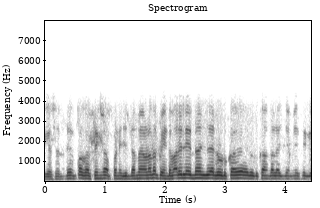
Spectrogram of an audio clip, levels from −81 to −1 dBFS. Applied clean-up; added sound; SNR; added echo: none; none; none; none.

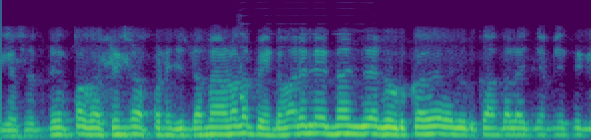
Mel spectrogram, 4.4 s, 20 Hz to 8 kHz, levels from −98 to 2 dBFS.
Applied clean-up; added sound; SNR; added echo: neural mask model DeepFilterNet 3.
